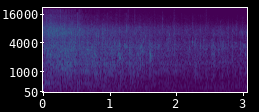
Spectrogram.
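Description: Whole spices (cinnamon, bay leaf, cloves, cardamom) crackle and sizzle steadily in hot oil, a bright, even hiss that fades slightly over a few seconds.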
